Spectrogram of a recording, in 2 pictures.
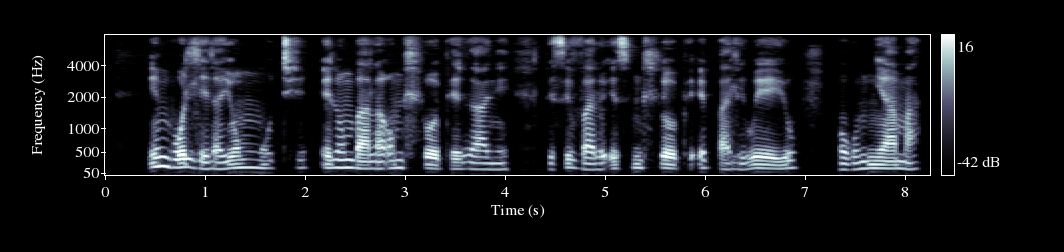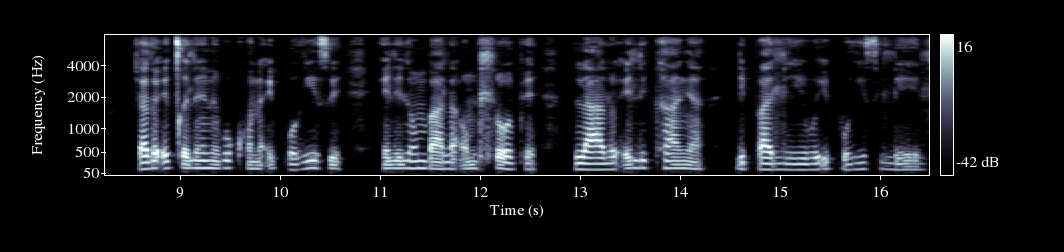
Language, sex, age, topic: North Ndebele, male, 36-49, health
